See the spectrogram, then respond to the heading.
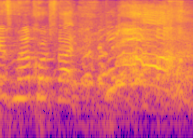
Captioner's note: audience laughing; yells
